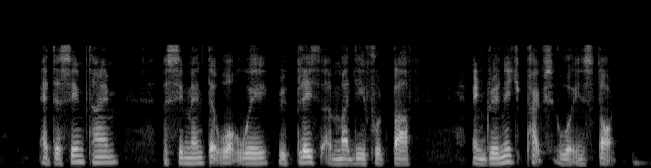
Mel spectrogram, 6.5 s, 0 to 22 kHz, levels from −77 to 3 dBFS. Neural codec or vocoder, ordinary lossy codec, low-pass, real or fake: codec, 16 kHz, 8 kbps, FreqCodec, larger model; none; 7.2 kHz; fake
